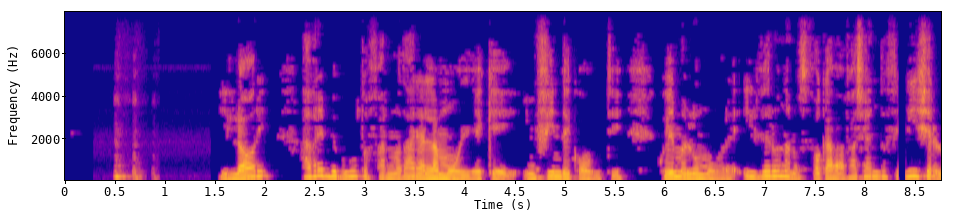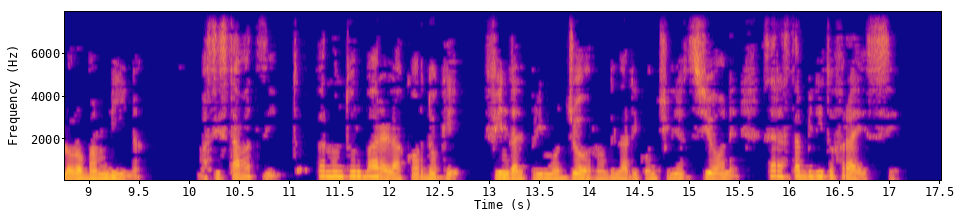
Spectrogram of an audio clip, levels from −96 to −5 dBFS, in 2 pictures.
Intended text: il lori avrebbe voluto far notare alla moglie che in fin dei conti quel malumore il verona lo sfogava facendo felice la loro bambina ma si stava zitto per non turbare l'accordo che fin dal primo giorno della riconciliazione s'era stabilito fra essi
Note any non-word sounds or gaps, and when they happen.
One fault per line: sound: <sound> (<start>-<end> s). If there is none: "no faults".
sound: laugh (0.5-1.0 s)
sound: dropout (8.3-8.4 s)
